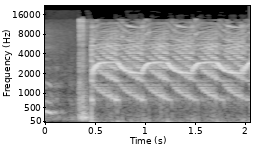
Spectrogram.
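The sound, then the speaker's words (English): An electronic burglar alarm, said to come fitted in a synthesizer, starts with a thud and then wails in loud, high, rapidly repeating up-and-down sweeps that carry on steadily with no talk. “And it comes fitted with a burglar alarm too? A burglar alarm?”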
